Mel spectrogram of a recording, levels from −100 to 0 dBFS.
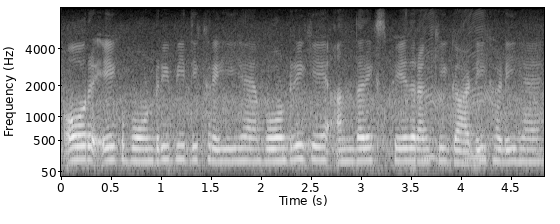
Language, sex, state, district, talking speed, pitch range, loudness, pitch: Hindi, male, Chandigarh, Chandigarh, 210 wpm, 180-195 Hz, -17 LUFS, 185 Hz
